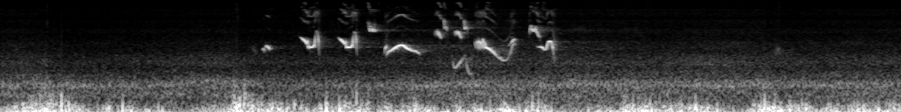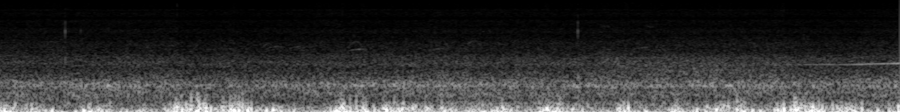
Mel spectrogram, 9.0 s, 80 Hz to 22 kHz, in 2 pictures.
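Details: Singing meadow bunting by a river embankment, late May 2021, recorded from a bicycle: a single quick burst of thin, high twittering notes and short down-slurred whistles, then continuous low roaring wind and riding noise.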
